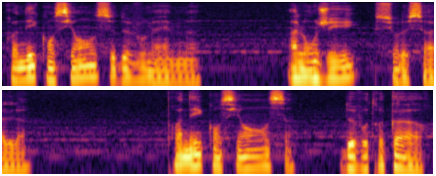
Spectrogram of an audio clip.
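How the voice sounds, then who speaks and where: A man leading a guided relaxation meditation in short, measured instructional phrases with long pauses between them. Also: a bass voice, steady tone, warm tone, soft background music. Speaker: yoga nidra guide.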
